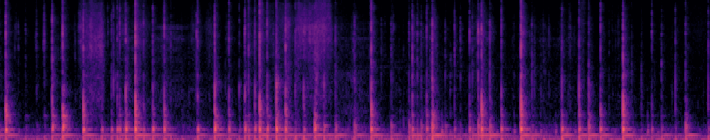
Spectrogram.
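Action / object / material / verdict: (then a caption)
tap / rubber practice pad on wooden base / rubber / none. A solid black rubber drum practice pad on a wooden base is drummed and tapped with the fingertips and palms of both hands. Quick, irregular runs of dull, dry taps and thumps with very short decay are heard, heavy in the low end with little brightness, over a faint steady low hum.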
